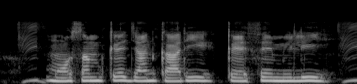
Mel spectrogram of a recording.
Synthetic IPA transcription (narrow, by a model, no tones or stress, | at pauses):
mɔːsəmked͡ʒaːnkaːɾikɛːsemɪliː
